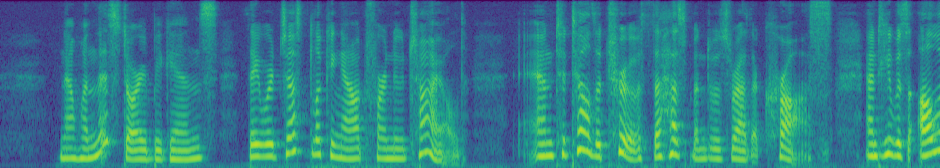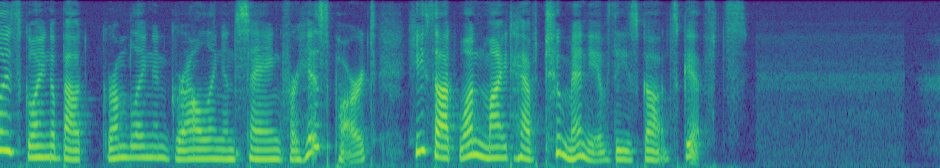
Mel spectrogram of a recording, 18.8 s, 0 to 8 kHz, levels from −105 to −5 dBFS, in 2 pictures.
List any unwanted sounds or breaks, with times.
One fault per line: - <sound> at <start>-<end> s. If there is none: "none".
none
